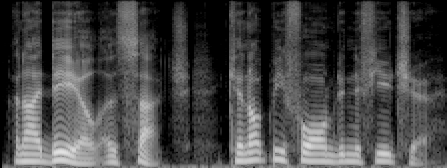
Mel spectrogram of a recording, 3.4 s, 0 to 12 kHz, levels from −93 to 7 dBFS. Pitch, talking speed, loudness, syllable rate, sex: 130 Hz, 180 wpm, -17 LUFS, 5.3 syllables/s, male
